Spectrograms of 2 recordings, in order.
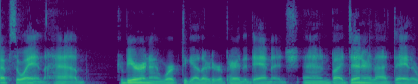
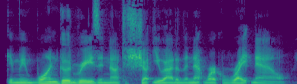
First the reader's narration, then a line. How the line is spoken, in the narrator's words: he said through clenched teeth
